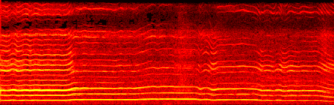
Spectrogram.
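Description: A woman singing unaccompanied and without words, a vocalise of long held high notes with small ornamental turns. The line steps up twice, then glides down near the end.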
